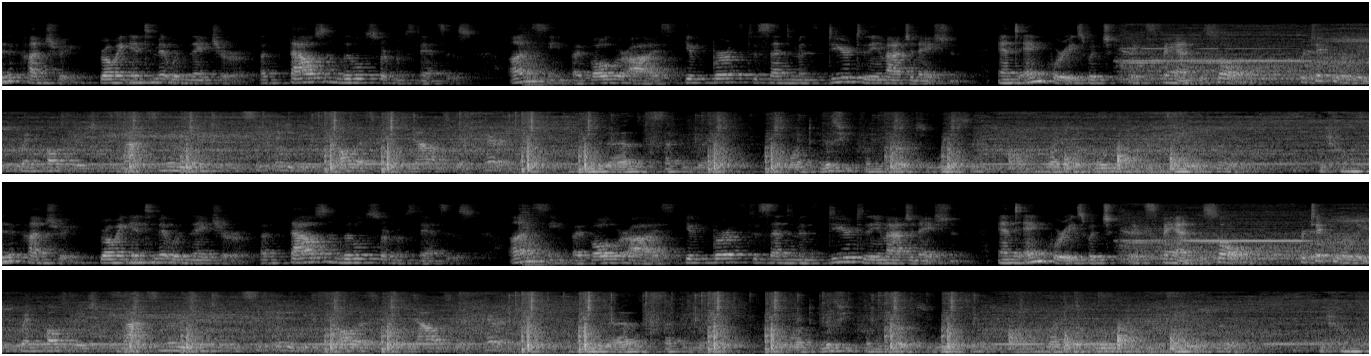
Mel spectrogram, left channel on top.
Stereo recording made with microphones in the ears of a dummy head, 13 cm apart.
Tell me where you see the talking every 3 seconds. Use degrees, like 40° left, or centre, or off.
40° left, 40° left, 30° left, centre, 20° right, 30° left, 30° left, 30° left, 30° left.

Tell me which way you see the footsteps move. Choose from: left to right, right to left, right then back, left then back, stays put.
right then back.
